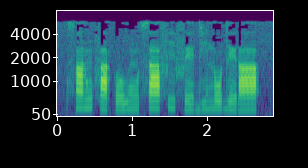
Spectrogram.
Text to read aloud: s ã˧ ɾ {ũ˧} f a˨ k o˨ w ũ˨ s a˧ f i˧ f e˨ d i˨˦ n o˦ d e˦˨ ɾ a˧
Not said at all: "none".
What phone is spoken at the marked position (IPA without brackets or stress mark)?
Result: ũ˧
